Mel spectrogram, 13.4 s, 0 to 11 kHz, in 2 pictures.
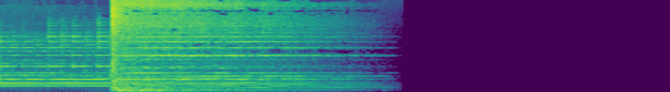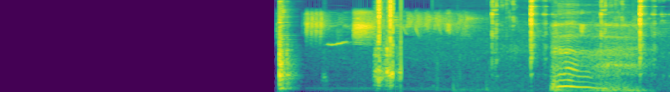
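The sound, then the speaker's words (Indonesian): A spoon clinks and scrapes against a container in a quick, irregular flurry of metallic taps while scooping sugar, with about five spoonfuls of sugar left, after a long stretch of silence. “gara-gara corona sekarang susah nyari gula untung masih ada nih 5 sendok lumayan”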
